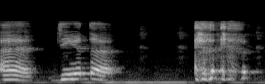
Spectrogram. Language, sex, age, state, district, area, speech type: Sindhi, female, 60+, Maharashtra, Mumbai Suburban, urban, spontaneous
